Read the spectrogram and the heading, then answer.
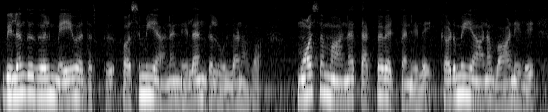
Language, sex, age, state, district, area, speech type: Tamil, female, 30-45, Tamil Nadu, Tirupattur, rural, spontaneous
